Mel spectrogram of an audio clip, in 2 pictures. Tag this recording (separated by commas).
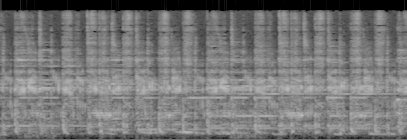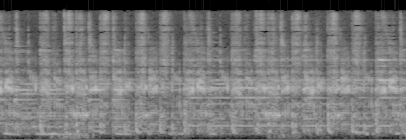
Hip hop music, Music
